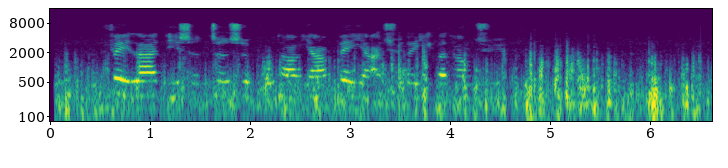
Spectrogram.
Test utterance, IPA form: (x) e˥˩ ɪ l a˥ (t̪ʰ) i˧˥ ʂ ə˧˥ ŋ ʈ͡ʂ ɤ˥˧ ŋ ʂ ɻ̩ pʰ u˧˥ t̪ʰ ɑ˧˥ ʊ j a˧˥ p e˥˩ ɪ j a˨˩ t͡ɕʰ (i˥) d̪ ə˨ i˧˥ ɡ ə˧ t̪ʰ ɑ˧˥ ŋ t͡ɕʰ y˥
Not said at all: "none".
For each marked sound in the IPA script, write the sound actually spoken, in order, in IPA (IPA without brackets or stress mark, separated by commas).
f, t̪, y˥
